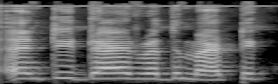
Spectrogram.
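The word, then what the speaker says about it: antidysrhythmic: Anxiety या depression को कम करना, pre load and after load को डिक्रीज करना, एंटी डाइस्थेमेटिक ड्रग्स या इसे हम कह सकते हैं एंटी डायरिथमेटिक ड्रग्स, एस साइलेंट हो जाएगा, जिसका काम है डायरिथमियास कंडीशन को प्रिवेंट करना, ट्रीट करना।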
